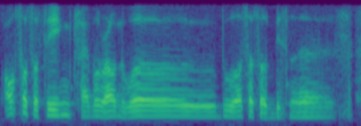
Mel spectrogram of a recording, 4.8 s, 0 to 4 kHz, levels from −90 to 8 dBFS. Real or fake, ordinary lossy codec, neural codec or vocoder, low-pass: real; none; none; 3.6 kHz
